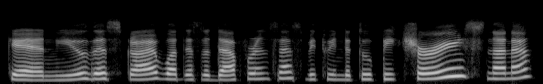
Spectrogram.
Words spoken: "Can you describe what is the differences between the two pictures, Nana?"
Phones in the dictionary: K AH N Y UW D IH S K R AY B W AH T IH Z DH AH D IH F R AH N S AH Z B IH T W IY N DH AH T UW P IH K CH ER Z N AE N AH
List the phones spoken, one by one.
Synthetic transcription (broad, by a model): K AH N Y UW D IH S K R AY B W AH T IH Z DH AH D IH F R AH N S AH S B IH T W IY N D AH T UW P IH K CH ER S N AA N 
